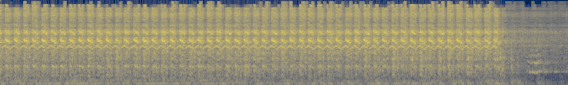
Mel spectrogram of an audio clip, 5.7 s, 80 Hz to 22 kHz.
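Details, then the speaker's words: Newly fitted leakproof Delco Remy 39MT starter, replacing a 50MT, cranking a diesel in a shop at about 52 degrees with no glow plug power: strong, even cranking about three and a half beats a second for five seconds, then cutting off. Healthy starter cranking. "so it's got good cranking power"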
